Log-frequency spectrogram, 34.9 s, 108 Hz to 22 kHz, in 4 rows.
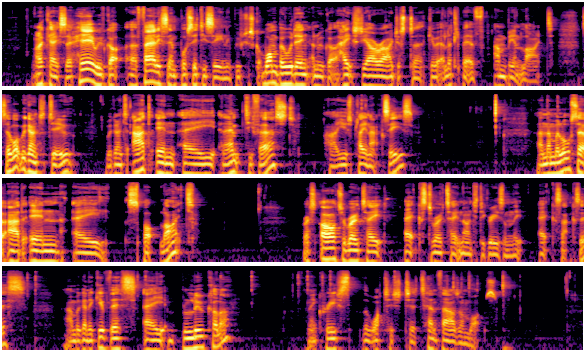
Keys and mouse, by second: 1.1 middle click, 1.7-2.7 middle drag, 3.2 middle click, 4.2-6.3 middle drag, 7.8 middle click, 10.7 shift+a, 17.3 shift+a, 22.2 r, 23.4 x, 24.0 KP_9, 24.0 KP_0, 24.6 KP_Enter, 26.6 click, 28.2 click, 31.0-33.0 drag, 33.0 KP_0.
